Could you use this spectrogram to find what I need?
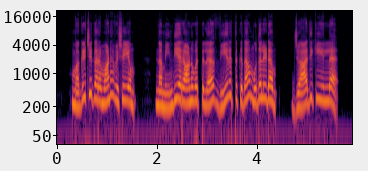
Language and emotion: Tamil, happy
